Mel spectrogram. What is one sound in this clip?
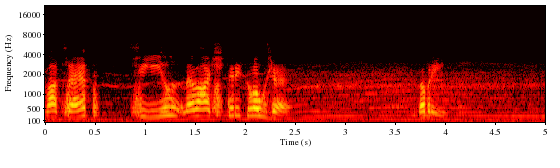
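A man calls out notes quickly over a helmet intercom.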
